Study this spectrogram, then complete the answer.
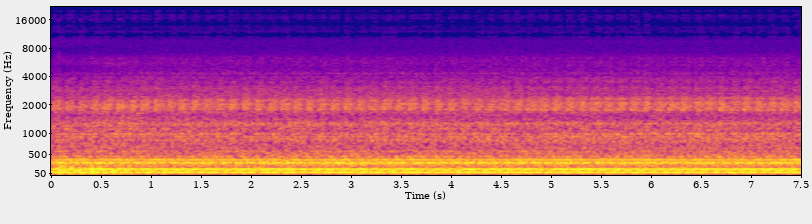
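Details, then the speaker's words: Exhaust fan (vent) making a steady rough hum and low droning roar at constant speed, not yet squeaking; probably bad bearings, last oiled with 3-in-One, still works; worn fan bearings suspected, not confirmed. "You're just making a lot of noise because they're probably bad bearings."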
